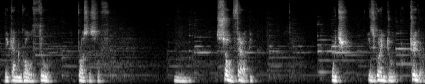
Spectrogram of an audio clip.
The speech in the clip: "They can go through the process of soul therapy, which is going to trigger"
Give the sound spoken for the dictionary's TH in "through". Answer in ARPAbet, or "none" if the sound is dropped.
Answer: TH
